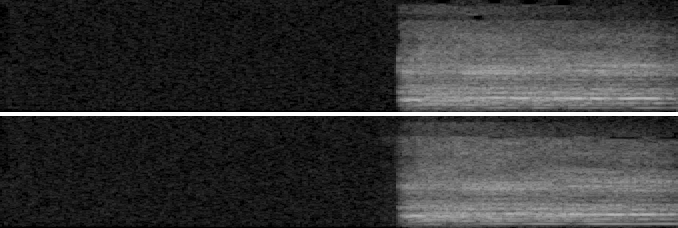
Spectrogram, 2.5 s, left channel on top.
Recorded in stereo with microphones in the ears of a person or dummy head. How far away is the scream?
About 6 m.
